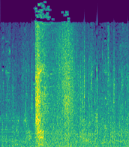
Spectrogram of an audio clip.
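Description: A burst of fire whooshes up.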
